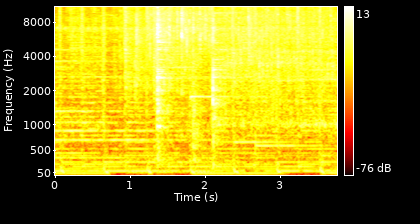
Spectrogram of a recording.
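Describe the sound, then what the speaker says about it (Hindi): Food is tempered in hot oil while cooking veg chowmein, giving a loud, continuous sizzle up close, with regular clicks of a spoon stirring against the pan. "अभी हम इसको छौंक लेते हैं।"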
